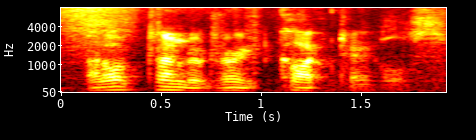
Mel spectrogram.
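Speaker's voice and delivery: very low, very soft mumble through a mouthful. A character chatting about cocktail sausages, talking with mouth full. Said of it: "He says with food in his mouth".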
